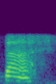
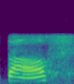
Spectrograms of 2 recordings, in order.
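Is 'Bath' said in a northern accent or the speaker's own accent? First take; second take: northern; own accent. First: It is said in a northern English accent. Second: It is said in the speaker's own accent.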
